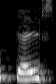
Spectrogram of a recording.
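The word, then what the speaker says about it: Celts: इनको केल्ट्स भी कहते हैं, कुछ लोग सेल्ट्स प्रोनाउंस करते हैं, तो इनको ब्राइटोन्स भी कहते थे, केल्ट्स भी कहते थे।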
